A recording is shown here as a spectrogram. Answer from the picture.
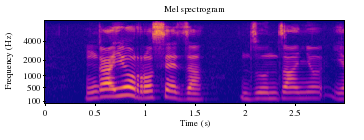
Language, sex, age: Venda, male, 26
